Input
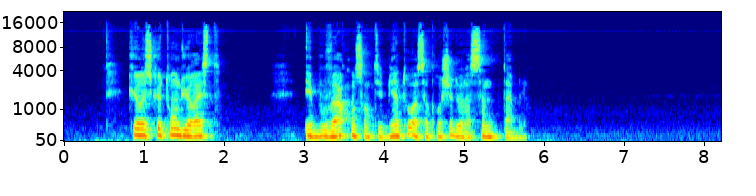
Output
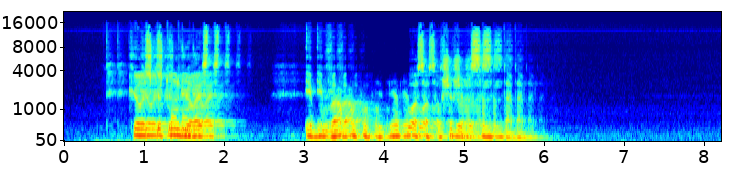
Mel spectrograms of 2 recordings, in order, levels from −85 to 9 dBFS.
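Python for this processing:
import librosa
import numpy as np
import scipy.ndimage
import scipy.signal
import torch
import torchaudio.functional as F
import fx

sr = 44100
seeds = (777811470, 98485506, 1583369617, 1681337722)

y = fx.gaussian_blur(x, sr, sigma=5.7, at=(3.37, 4.3), fade=0.02)
y = fx.quant_dither(y, sr, seeds[0], bits=12, dither='triangular')
y = fx.echo_feedback(y, sr, ms=138, feedback_pct=27, wet_db=-4.0)
y = y * librosa.db_to_amplitude(2.5)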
